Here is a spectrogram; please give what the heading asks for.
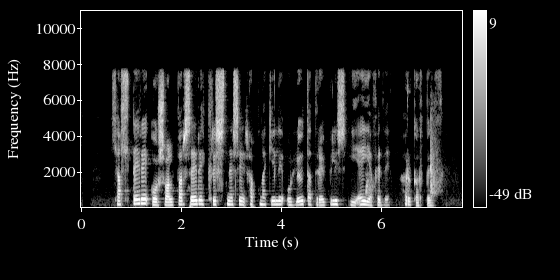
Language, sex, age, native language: Icelandic, female, 40-49, Icelandic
